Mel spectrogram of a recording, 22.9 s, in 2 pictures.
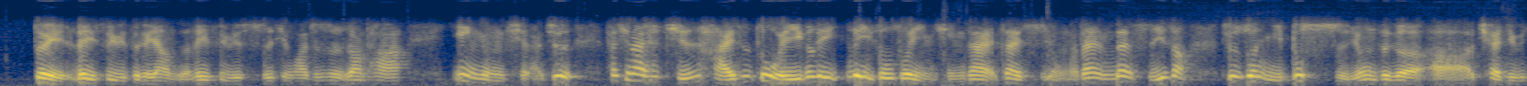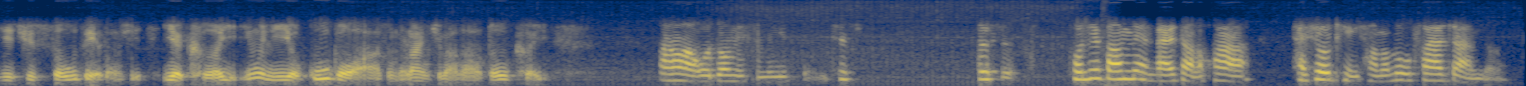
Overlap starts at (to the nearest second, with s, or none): none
